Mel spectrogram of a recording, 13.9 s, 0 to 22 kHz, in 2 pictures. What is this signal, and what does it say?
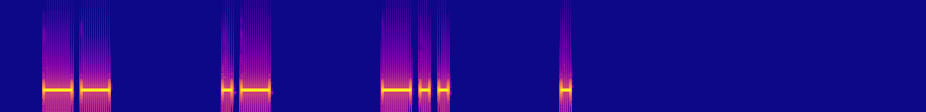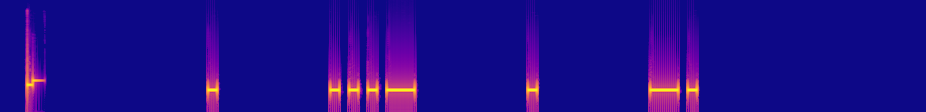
Morse code, heard as a keyed tone, about 17 wpm, spaced as for 8 wpm, 700 Hz. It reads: MADE EVEN
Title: 4x Character Spacing - Top 300 Words - 17wpm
